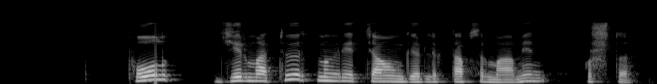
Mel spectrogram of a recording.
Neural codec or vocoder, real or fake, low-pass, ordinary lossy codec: none; real; 7.2 kHz; none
